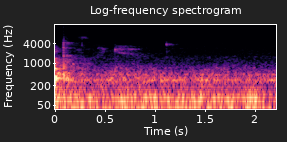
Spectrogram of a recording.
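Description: Near silence: quiet room tone, with a faint breathy sound about half a second in.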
